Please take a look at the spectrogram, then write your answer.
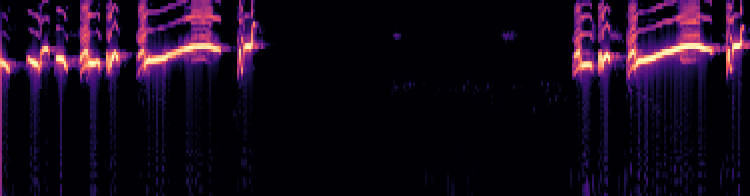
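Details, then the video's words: Kacer, the Oriental magpie-robin, in a masteran track. Two loud bursts, each a run of quick choppy chirps leading into a sustained, slightly rising whistle, separated by about two seconds of silence. "suara masteran Kacer satu ini"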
